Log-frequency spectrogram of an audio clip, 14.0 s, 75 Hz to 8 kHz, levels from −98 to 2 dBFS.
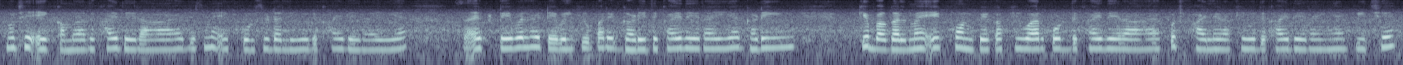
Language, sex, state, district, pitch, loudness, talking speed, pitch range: Hindi, female, Uttar Pradesh, Jalaun, 245 Hz, -21 LUFS, 215 wpm, 235-255 Hz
